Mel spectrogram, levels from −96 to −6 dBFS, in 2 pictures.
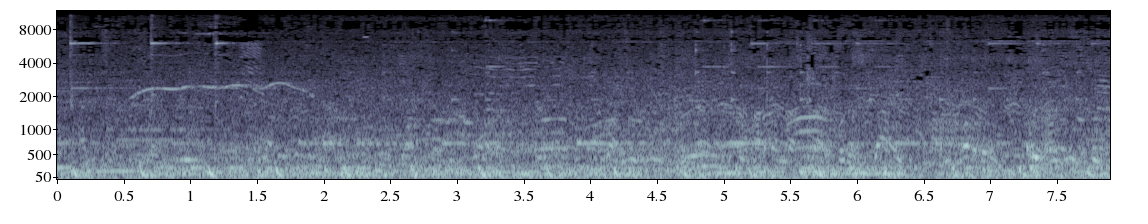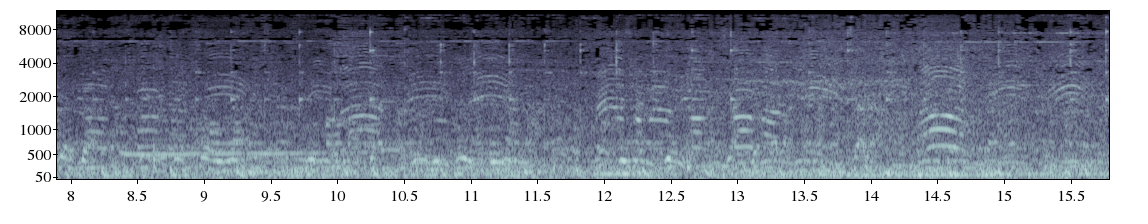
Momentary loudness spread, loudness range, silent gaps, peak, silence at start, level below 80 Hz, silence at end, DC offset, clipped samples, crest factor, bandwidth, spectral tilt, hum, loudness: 5 LU; 4 LU; none; -12 dBFS; 0 s; -42 dBFS; 0 s; under 0.1%; under 0.1%; 18 dB; 11.5 kHz; -6 dB/octave; none; -31 LUFS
